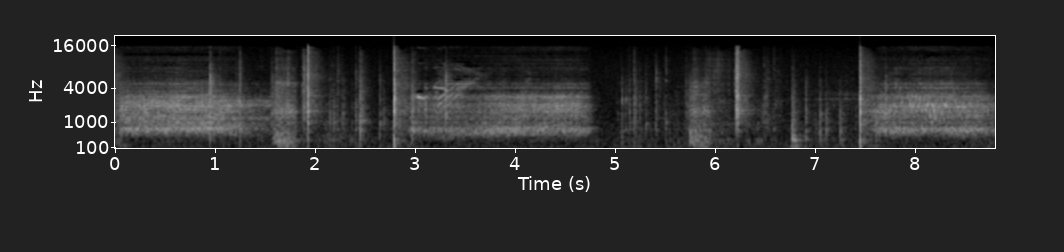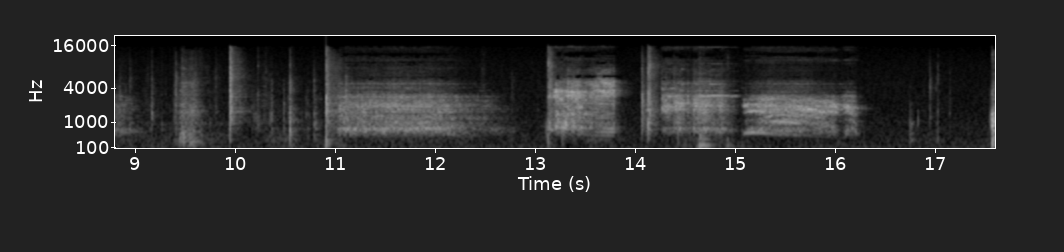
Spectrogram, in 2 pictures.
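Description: A Power Rangers Super Ninja Steel Lion Fire Morpher toy plays a series of electronic sound effects in separate bursts, punctuated by sharp plastic button clicks and short pauses between each effect.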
